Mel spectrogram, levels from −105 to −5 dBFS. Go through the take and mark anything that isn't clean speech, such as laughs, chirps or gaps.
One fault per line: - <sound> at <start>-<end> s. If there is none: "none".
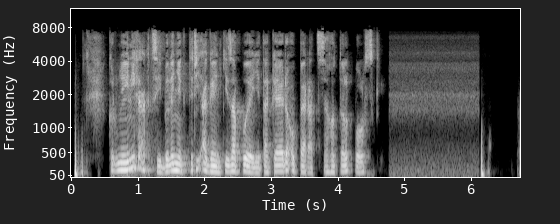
none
